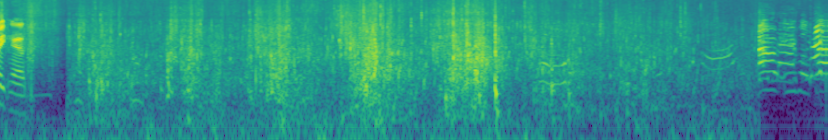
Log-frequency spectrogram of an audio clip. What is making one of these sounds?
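Paddles splash and churn through water.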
